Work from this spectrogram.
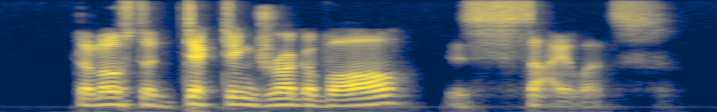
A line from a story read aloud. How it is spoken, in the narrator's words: he growled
